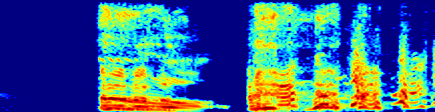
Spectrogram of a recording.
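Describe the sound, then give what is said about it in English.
A man's voice imitates an exhausted grunt: a drawn-out groan that falls in pitch, then a short pause and a choppy string of strained, breathy bursts. “What about, you know, a guy's like exhausted grunt?”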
